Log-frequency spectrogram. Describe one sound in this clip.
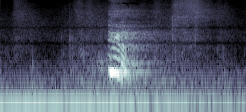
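A young woman gives a short sharp shout.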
